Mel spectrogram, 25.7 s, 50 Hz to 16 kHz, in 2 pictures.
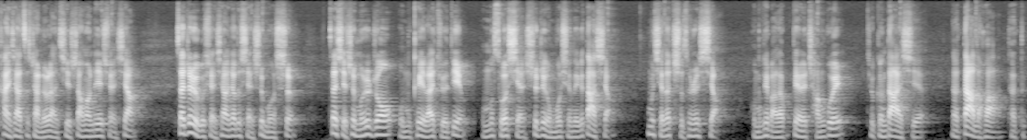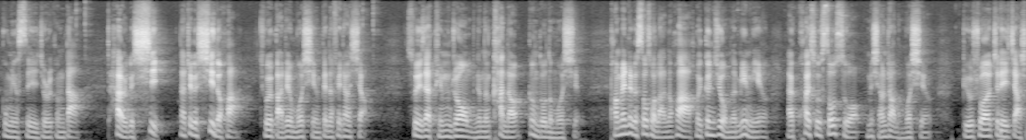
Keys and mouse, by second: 3.2-6.4 drag, 7.5-12.4 drag, 13.8-17.9 drag, 20.4-25.6 drag.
